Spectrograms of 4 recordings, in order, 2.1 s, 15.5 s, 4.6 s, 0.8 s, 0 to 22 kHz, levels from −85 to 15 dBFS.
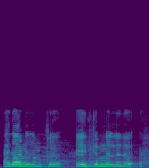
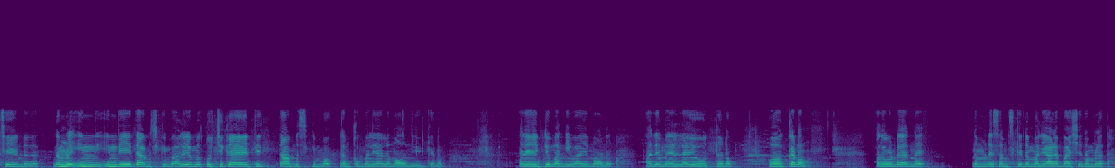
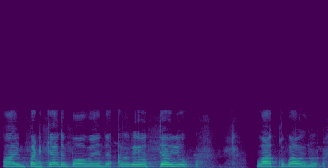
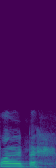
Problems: background sounds at intervals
